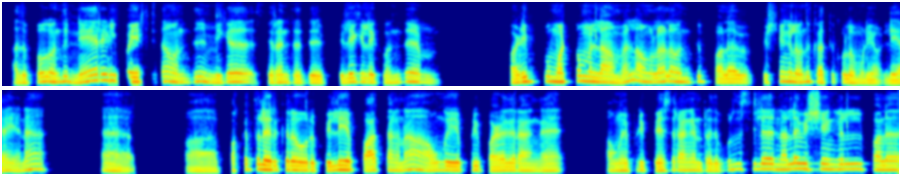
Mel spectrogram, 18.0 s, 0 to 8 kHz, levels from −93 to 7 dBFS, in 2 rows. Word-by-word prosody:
அதுபோக 130 Hz, +6 st, -1 dB
வந்து 160 Hz, +3 st, +1 dB
நேரடி 205 Hz, +6 st, +3 dB
பயிற்சி 160 Hz, -3 st, +1 dB
தான் 175 Hz, -2 st, +1 dB
வந்து 145 Hz, +4 st, -5 dB, 0.2 s
மிகச் 155 Hz, +4 st, +2 dB, 0.2 s
சிறந்தது. 130 Hz, -2 st, -2 dB, 0.2 s
பிள்ளைகளுக்கு 140 Hz, 0 st, -1 dB
வந்து 140 Hz, +6 st, -2 dB, 1.0 s
படிப்பு 165 Hz, +5 st, +1 dB
மட்டுமில்லாமல், 160 Hz, -, +2 dB
அவங்களால 165 Hz, +1 st, +1 dB
வந்து 150 Hz, +2 st, -3 dB, 0.2 s
பல 135 Hz, -, 0 dB, 0.4 s
விஷயங்களைக் 160 Hz, +2 st, 0 dB
கத்துக்கொள்ள 135 Hz, 0 st, -2 dB
முடியும். 115 Hz, -2 st, -3 dB
இல்லையா? 110 Hz, +3 st, -1 dB
ஏனா, 155 Hz, +8 st, -1 dB, 1.6 s
அ -, -, -5 dB
ஆஹ் 110 Hz, -1 st, -4 dB
பக்கத்துல 165 Hz, +6 st, +4 dB
இருக்கிற 155 Hz, +1 st, +2 dB
ஒரு 135 Hz, -1 st, +2 dB
பிள்ளையப் 155 Hz, +1 st, +5 dB
பாத்தாங்கன்னா, 140 Hz, +3 st, 0 dB, 0.2 s
அவுங்க 140 Hz, +2 st, +1 dB
எப்படி 150 Hz, +2 st, -4 dB
பழகுறாங்க? 130 Hz, -1 st, 0 dB, 0.7 s
அவுங்க 130 Hz, +1 st, -1 dB
எப்படி 140 Hz, +2 st, -5 dB
பேசுறாங்கன்றத 135 Hz, -1 st, -1 dB
புதுசுல 175 Hz, +1 st, -6 dB
சில 185 Hz, 0 st, +3 dB
நல்ல 185 Hz, +3 st, +3 dB
விஷயங்கள், 180 Hz, 0 st, 0 dB, 0.2 s
பல 160 Hz, -, +3 dB
145 Hz, 125 wpm, -22 LUFS, 130-165 Hz, 1.6 s, பிள்ளையப்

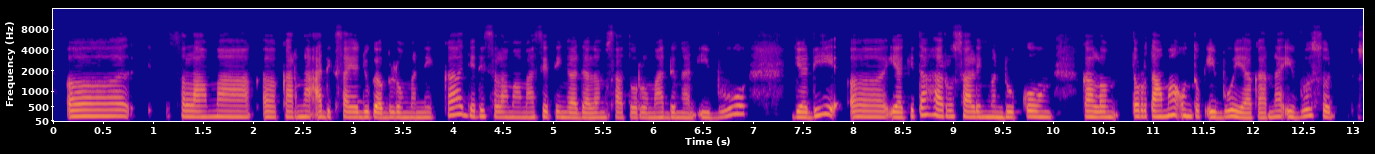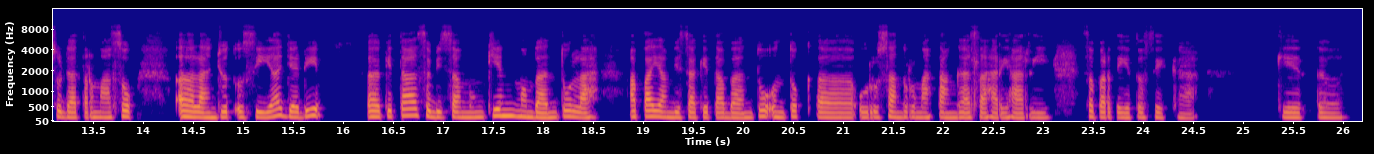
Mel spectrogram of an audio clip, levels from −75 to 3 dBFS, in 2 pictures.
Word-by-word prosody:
eee 200 Hz, +1 st, +3 dB
e 390 Hz, -, -24 dB, 0.2 s
selama, 180 Hz, -1 st, 0 dB
eee, 175 Hz, 0 st, +1 dB
karena 175 Hz, 0 st, 0 dB
adik 175 Hz, 0 st, -1 dB
saya 170 Hz, -2 st, +2 dB
juga 170 Hz, -2 st, +4 dB
belum 165 Hz, -1 st, -1 dB
menikah, 160 Hz, +10 st, -1 dB
jadi 190 Hz, -2 st, -1 dB
selama 170 Hz, -3 st, -3 dB
masih 165 Hz, +3 st, -2 dB
tinggal 165 Hz, -3 st, -1 dB
dalam 155 Hz, 0 st, 0 dB
satu 160 Hz, 0 st, -3 dB
rumah 155 Hz, 0 st, -2 dB
dengan 155 Hz, -1 st, -2 dB
ibu, 185 Hz, -, -2 dB, 0.5 s
jadi, 205 Hz, +9 st, +2 dB
eee, 180 Hz, 0 st, 0 dB
ya 170 Hz, -, +5 dB
kita 235 Hz, +7 st, -1 dB
harus 195 Hz, -4 st, +1 dB
saling 175 Hz, 0 st, +2 dB
mendukung. 170 Hz, +1 st, 0 dB, 0.3 s
Kalau 175 Hz, 0 st, +3 dB, 0.2 s
terutama 190 Hz, +4 st, +3 dB
untuk 190 Hz, -3 st, 0 dB
ibu 170 Hz, +3 st, +2 dB
ya, 155 Hz, -3 st, +3 dB
karena 170 Hz, +5 st, -1 dB
ibu 180 Hz, +3 st, 0 dB
sud 175 Hz, -5 st, -1 dB, 0.2 s
sudah 165 Hz, -3 st, 0 dB
termasuk, 160 Hz, +3 st, 0 dB, 0.5 s
eee, 185 Hz, -1 st, +7 dB
lanjut 160 Hz, +1 st, +2 dB
usia. 165 Hz, +3 st, +1 dB
Jadi, 190 Hz, +4 st, +2 dB, 0.5 s
eee, 180 Hz, 0 st, +5 dB
kita 215 Hz, +4 st, +3 dB
sebisa 170 Hz, -3 st, +1 dB
mungkin 170 Hz, +6 st, +3 dB
membantulah, 165 Hz, -1 st, +2 dB, 0.3 s
apa 185 Hz, +1 st, +4 dB
yang 175 Hz, -3 st, +2 dB
bisa 160 Hz, 0 st, 0 dB
kita 160 Hz, -1 st, -1 dB
bantu 155 Hz, +4 st, 0 dB
untuk, 170 Hz, +2 st, -2 dB
eee, 155 Hz, -1 st, +1 dB
urusan 165 Hz, +1 st, -1 dB
rumah 160 Hz, -1 st, -2 dB
tangga 155 Hz, -1 st, 0 dB
sehari-hari. 155 Hz, -1 st, -2 dB, 0.4 s
Seperti 160 Hz, -3 st, -1 dB
itu 160 Hz, -, -3 dB
sih, 155 Hz, -1 st, -4 dB
Kak. 140 Hz, -2 st, -9 dB, 0.8 s
Gitu. 155 Hz, -1 st, -4 dB
170 Hz, 140 wpm, -23 LUFS, 160-185 Hz, 0.8 s, eee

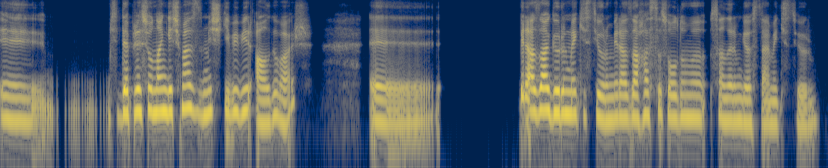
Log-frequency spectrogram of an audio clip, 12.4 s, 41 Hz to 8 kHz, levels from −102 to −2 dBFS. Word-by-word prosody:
Emm, 185 Hz, +2 st, -4 dB, 1.0 s
iş -, -, -12 dB
depresyondan 235 Hz, +2 st, +5 dB
geçmezmiş 240 Hz, -1 st, +1 dB
gibi 235 Hz, 0 st, -2 dB
bir 245 Hz, +2 st, +1 dB
algı 170 Hz, +5 st, -1 dB
var, 405 Hz, -, -6 dB, 0.9 s
eee 85 Hz, -, -3 dB, 1.4 s
biraz 240 Hz, -, +4 dB
daha 250 Hz, 0 st, +8 dB
görünmek 225 Hz, -1 st, +3 dB
istiyorum, 190 Hz, -2 st, -2 dB
biraz 195 Hz, 0 st, -1 dB
daha 200 Hz, -1 st, +1 dB
hassas 215 Hz, +1 st, -4 dB
olduğumu 200 Hz, 0 st, -2 dB
sanırım 180 Hz, -1 st, -3 dB
göstermek 165 Hz, -1 st, -5 dB
istiyorum. 120 Hz, -, -10 dB
200 Hz, 95 wpm, -19 LUFS, 180-235 Hz, 1.4 s, daha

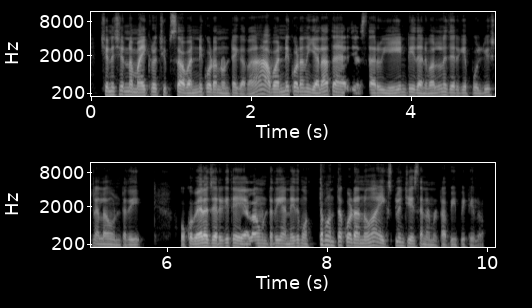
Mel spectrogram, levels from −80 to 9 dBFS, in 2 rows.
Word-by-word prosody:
చిన్న, 145 Hz, -1 st, +1 dB
చిన్న 145 Hz, -3 st, 0 dB
micro 125 Hz, +3 st, +4 dB
chips 130 Hz, -, -2 dB
అవన్నీ 115 Hz, +4 st, +2 dB
కూడనుంటాయి 115 Hz, -4 st, -1 dB
కదా! -, -, -3 dB, 0.2 s
అవన్నీ 130 Hz, +5 st, +1 dB
కూడాను 140 Hz, -2 st, +1 dB
ఎలా -, -, +5 dB
తయారు 120 Hz, -1 st, +2 dB
చేస్తారు? 115 Hz, +2 st, -1 dB, 0.2 s
ఏంటి? 125 Hz, +2 st, -1 dB
దాని 100 Hz, -2 st, 0 dB
వలన 125 Hz, +5 st, -2 dB
జరిగే 115 Hz, 0 st, -3 dB
పొల్యూషన్ 120 Hz, +3 st, -5 dB
ఎలా 105 Hz, -1 st, -2 dB
ఉంటది? 100 Hz, +1 st, -5 dB, 0.6 s
ఒకవేళ 120 Hz, +6 st, +6 dB
జరిగితే 130 Hz, +2 st, +1 dB
ఎలా 125 Hz, +1 st, +3 dB
ఉంటది? 120 Hz, +2 st, -2 dB
అనేది 120 Hz, +3 st, -2 dB
మొత్తం 115 Hz, -, -3 dB
అంతా 165 Hz, +1 st, -2 dB
కూడాను 130 Hz, -3 st, +2 dB, 0.2 s
ఎక్స్‌ప్లైన్ 140 Hz, +3 st, -6 dB
చేశాను 120 Hz, -4 st, -3 dB
అన్నమాట 90 Hz, +2 st, -7 dB
ఆ -, -, -24 dB
పీపీటీ‌లో. 100 Hz, -, -11 dB
125 Hz, 190 wpm, -25 LUFS, 115-130 Hz, 0.6 s, ఒకవేళ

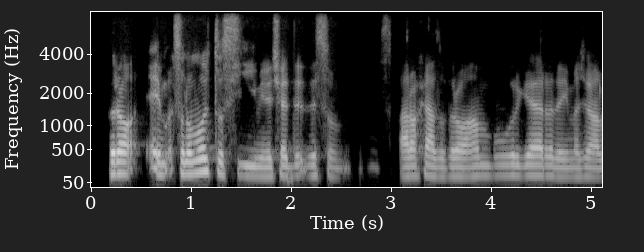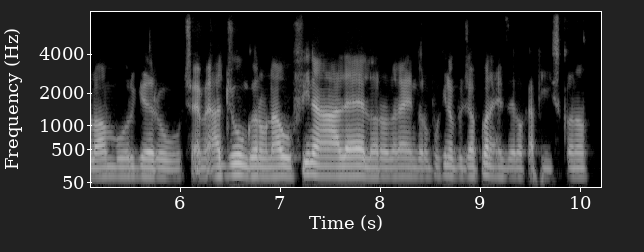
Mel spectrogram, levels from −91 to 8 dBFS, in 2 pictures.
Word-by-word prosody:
però, 150 Hz, 0 st, +9 dB, 0.2 s
uhm, 145 Hz, -, +4 dB
sono 150 Hz, -1 st, +5 dB
molto 170 Hz, 0 st, +5 dB
simili, 125 Hz, -4 st, -1 dB
cioè 130 Hz, -, +1 dB
ad 130 Hz, -, +1 dB
d 130 Hz, -, -4 dB
adesso, 120 Hz, -3 st, -7 dB, 0.3 s
sparo 125 Hz, -, 0 dB
a -, -, -1 dB
caso, 125 Hz, -2 st, 0 dB
però, 120 Hz, 0 st, +1 dB
hamburger, 130 Hz, +1 st, -1 dB
devi 115 Hz, -1 st, -3 dB
immaginarlo 115 Hz, -1 st, -2 dB
hamburgeru, 115 Hz, -2 st, -5 dB
cioè -, -, -8 dB
aggiungono 125 Hz, 0 st, -1 dB
una 120 Hz, +1 st, -1 dB
"U" 125 Hz, -1 st, 0 dB
finale, 125 Hz, -3 st, +1 dB
loro 115 Hz, 0 st, -5 dB
lo 115 Hz, -, -7 dB
rendono 120 Hz, -1 st, -6 dB
un 115 Hz, -, -16 dB
pochino 125 Hz, 0 st, -8 dB
più 120 Hz, -, -13 dB
giapponese 120 Hz, -1 st, -6 dB
e 115 Hz, -, -6 dB
lo 115 Hz, -, -7 dB
capiscono. 110 Hz, 0 st, -10 dB
125 Hz, 190 wpm, -23 LUFS, 115-130 Hz, 0.3 s, però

